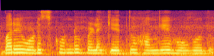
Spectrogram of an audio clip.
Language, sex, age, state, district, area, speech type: Kannada, female, 30-45, Karnataka, Koppal, rural, spontaneous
